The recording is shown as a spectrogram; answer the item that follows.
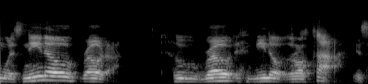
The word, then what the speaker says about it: Nino Rota: Another good thing that came was Nino Rota, who wrote, Nino Rota is how I'm supposed to pronounce it. I Rota, like an American. But Nino Rota is how the Italians would pronounce it.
